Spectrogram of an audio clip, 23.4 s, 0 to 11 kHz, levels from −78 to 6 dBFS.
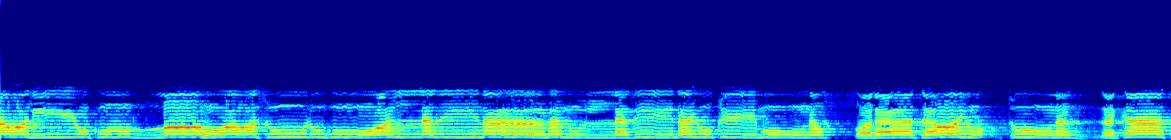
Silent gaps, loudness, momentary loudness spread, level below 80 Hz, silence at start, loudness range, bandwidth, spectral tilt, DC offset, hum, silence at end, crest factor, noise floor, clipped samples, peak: none; -18 LUFS; 15 LU; -90 dBFS; 0 s; 8 LU; 4.3 kHz; -7.5 dB/octave; under 0.1%; none; 0 s; 16 dB; -44 dBFS; under 0.1%; -4 dBFS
